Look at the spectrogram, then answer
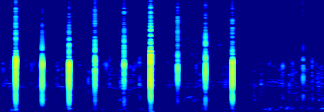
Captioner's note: applause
